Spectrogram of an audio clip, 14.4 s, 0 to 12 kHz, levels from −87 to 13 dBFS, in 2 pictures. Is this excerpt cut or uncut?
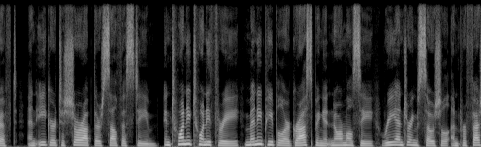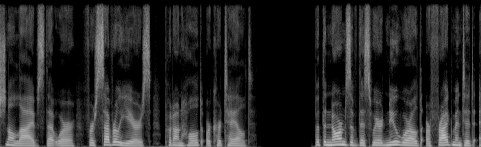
cut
